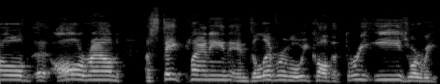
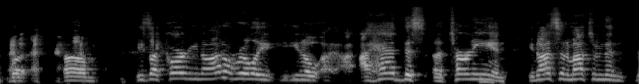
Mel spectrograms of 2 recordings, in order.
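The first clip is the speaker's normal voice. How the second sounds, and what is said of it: Imitated Southern drawl. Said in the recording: “I'm using a Southern drawl because he's got a real Southern accent.”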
